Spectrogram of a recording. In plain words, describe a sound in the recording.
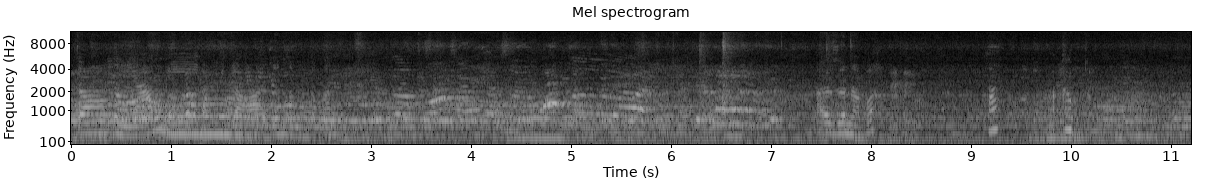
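A young girl talks close by in a small voice.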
